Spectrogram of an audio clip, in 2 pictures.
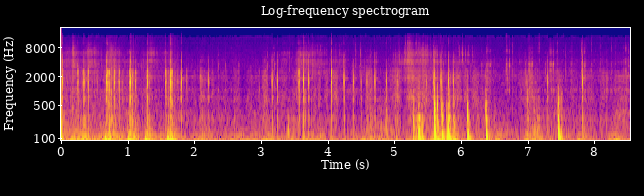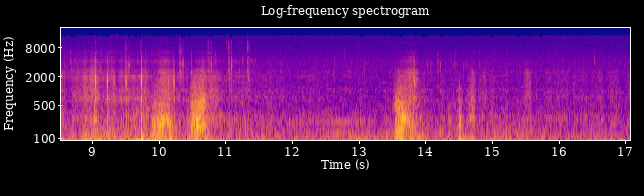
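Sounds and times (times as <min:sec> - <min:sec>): footsteps on sandy dirt trail: 0:00.0 - 0:10.9
dry grass brushing clothing: 0:13.5 - 0:17.0.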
